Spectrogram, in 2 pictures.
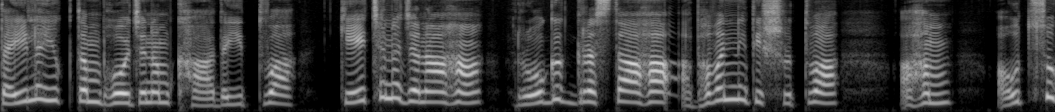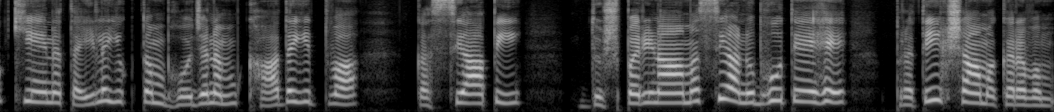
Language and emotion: Sanskrit, fearful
